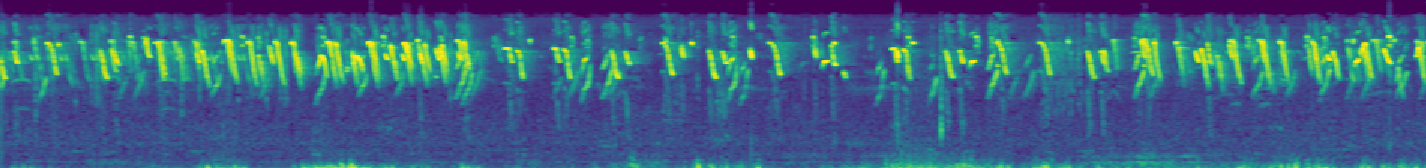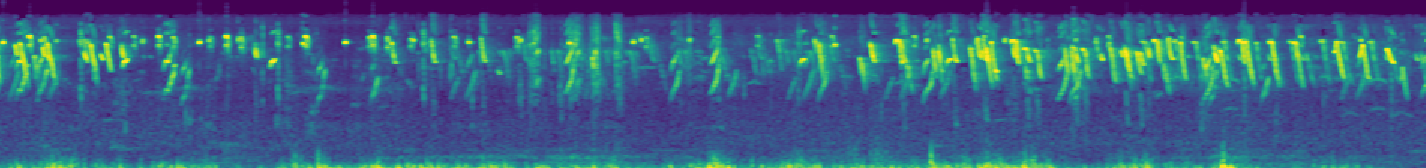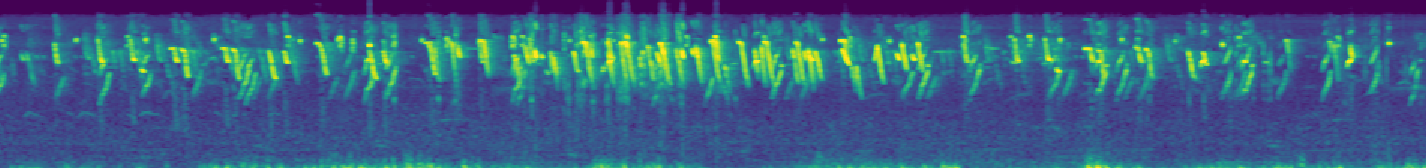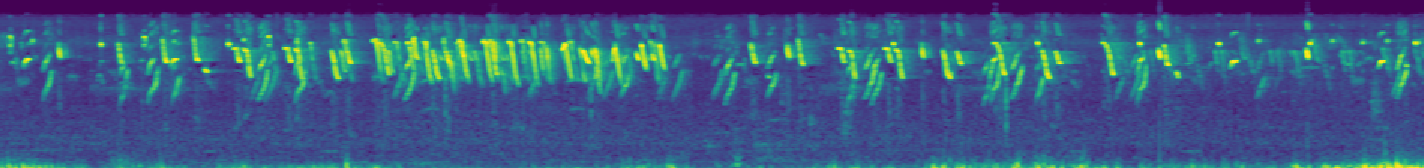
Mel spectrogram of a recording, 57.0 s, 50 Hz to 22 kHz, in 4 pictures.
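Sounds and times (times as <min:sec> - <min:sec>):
finches chirping: 0:00.0 - 0:57.0.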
